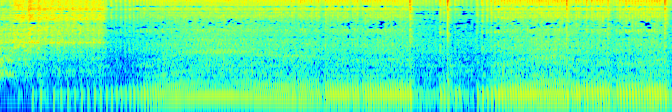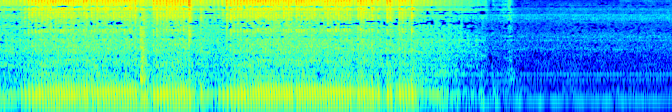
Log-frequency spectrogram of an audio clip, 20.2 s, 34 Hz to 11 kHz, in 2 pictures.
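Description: A Fiat 500R's small air-cooled two-cylinder engine (the Fiat 126 unit) is cranked and catches, then runs rough for about fifteen seconds, its note dipping unevenly with a few sharp pops. About seventeen seconds in it is switched off and dies away. The owner suspects a small fuel leak drawing in air, leaving it starving or running too rich.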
